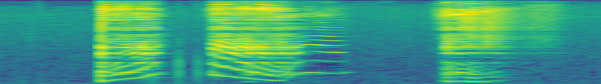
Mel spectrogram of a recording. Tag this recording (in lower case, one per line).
fart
